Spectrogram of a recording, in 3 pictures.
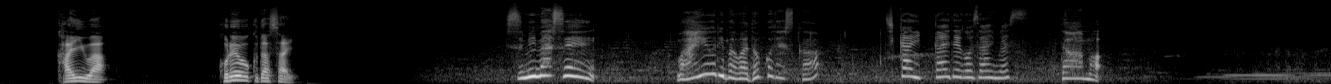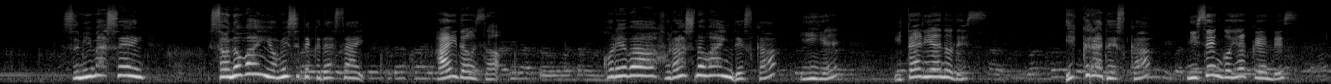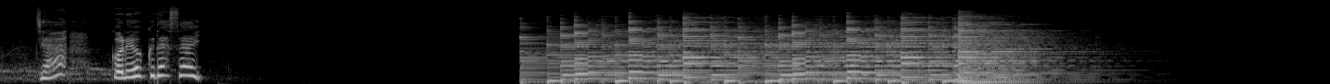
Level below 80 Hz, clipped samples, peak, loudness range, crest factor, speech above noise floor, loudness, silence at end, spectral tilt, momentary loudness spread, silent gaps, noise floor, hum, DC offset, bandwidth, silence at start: -52 dBFS; under 0.1%; -4 dBFS; 9 LU; 22 dB; 56 dB; -23 LUFS; 2.45 s; -5 dB/octave; 19 LU; none; -77 dBFS; none; under 0.1%; 16.5 kHz; 0.6 s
